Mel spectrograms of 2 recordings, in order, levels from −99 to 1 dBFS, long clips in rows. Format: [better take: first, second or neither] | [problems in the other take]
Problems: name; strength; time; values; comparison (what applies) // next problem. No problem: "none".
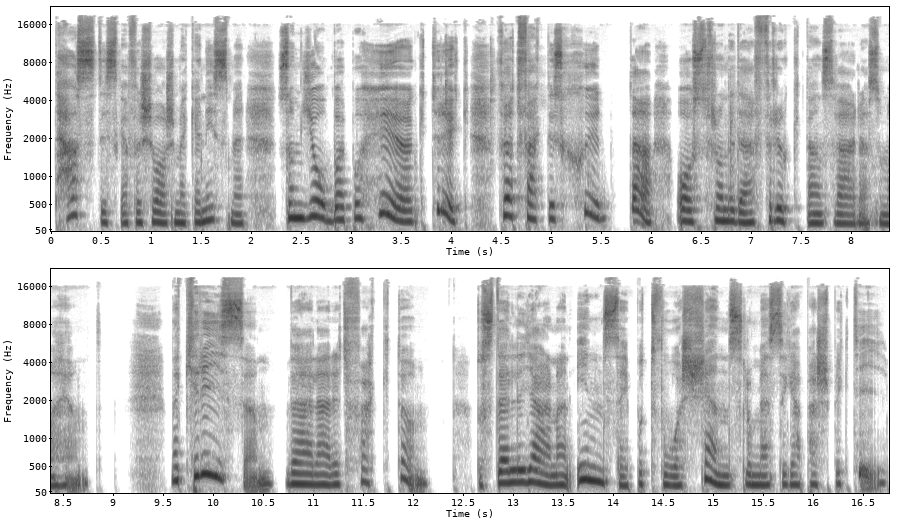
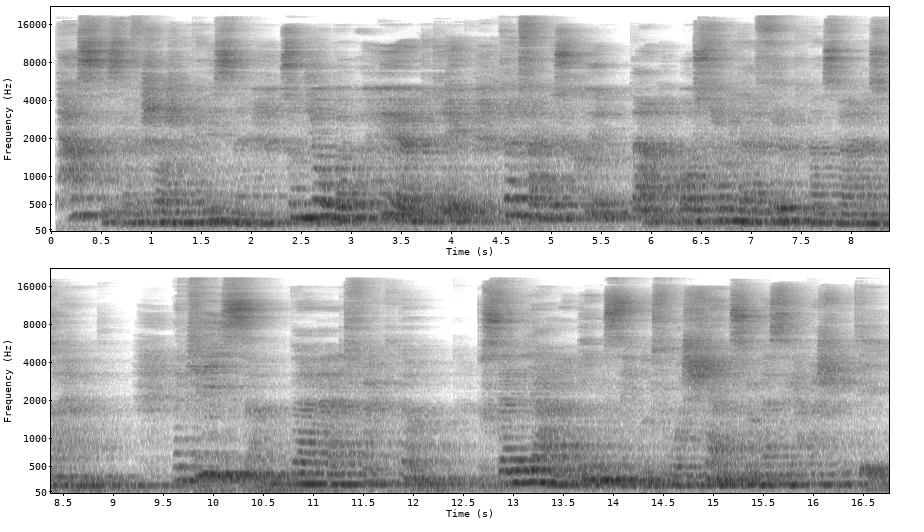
first | off-mic speech; far // room echo; strong; dies away in 2.6 s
